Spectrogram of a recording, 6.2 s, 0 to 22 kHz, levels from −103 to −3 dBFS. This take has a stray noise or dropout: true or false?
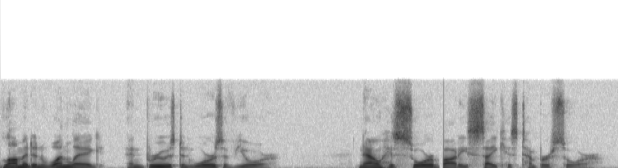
true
